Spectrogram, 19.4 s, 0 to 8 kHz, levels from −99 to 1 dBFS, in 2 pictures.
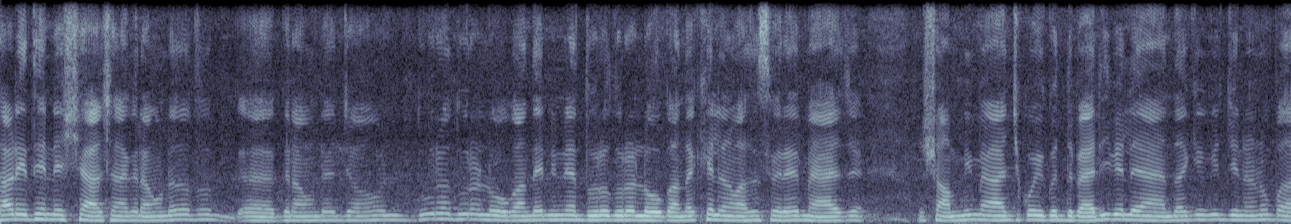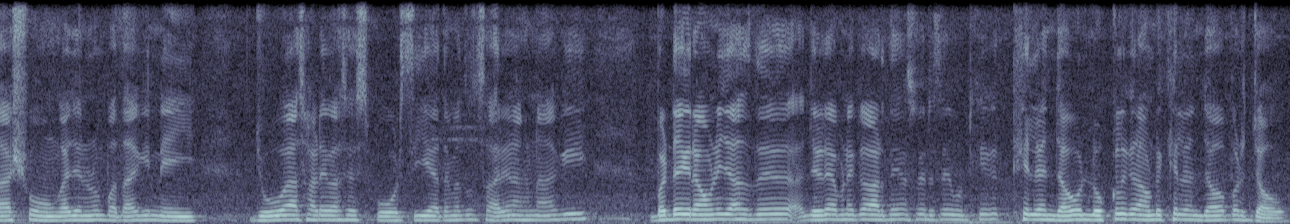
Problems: constant background noise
